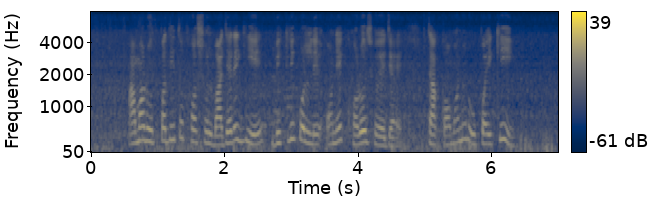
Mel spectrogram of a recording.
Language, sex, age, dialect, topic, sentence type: Bengali, female, 36-40, Standard Colloquial, agriculture, question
